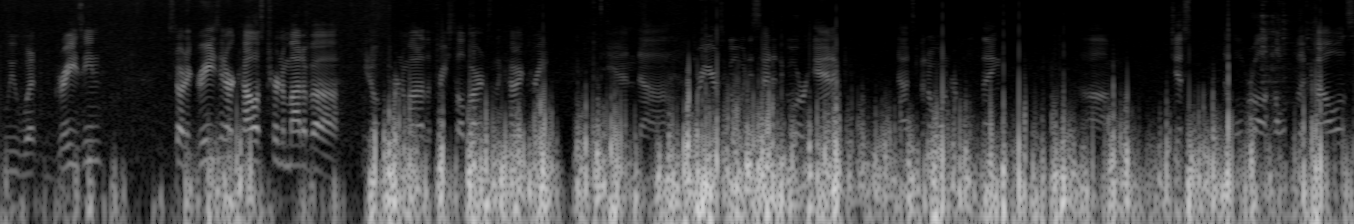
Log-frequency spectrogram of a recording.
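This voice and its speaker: A man in his forties, a farmer, talking casually to a phone camera outdoors in a field, folksy and rambling with many fillers. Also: mid-range voice. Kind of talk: casual vlog introduction. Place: outdoors in a farm field beside draft horses. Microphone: phone camera a few steps away. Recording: distant, dull phone audio with loud outdoor noise.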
